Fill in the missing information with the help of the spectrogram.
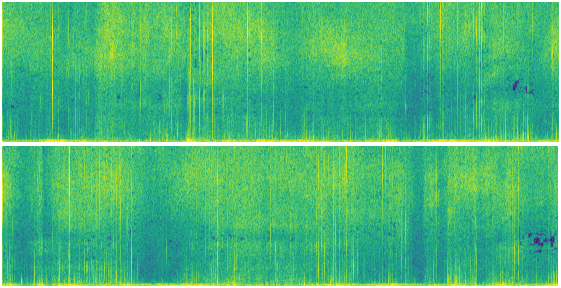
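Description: Fingertips in white latex gloves rub and tap the bare metal mesh grille of a large, hollow condenser microphone. The result is a steady, muffled low rumble of scratching and brushing, with a few sharper, louder taps standing out briefly. There is almost nothing bright or high-pitched in the sound.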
